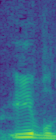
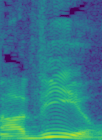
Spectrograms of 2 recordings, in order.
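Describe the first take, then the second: First: The first vowel sounds like 'ee' in 'evil'. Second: The first vowel sounds like 'ah', not 'ee'. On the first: The speaker calls it wrong. "it looks like evil Merodach" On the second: The speaker calls it right. "but it's actually his name, Avil. It's not evil"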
